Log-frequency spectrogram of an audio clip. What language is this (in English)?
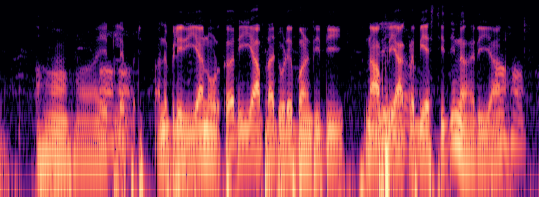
Gujarati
